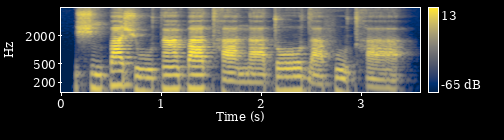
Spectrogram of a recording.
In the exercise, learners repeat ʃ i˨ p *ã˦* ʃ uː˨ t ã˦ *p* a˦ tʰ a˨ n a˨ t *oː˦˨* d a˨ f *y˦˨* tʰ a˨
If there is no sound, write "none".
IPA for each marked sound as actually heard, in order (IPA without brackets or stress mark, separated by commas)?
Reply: a˦, p, oː˦, u˦˨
